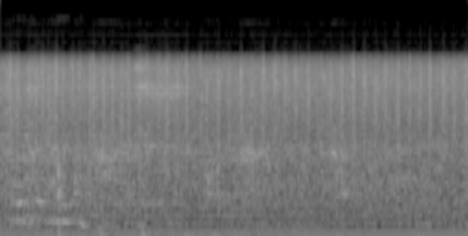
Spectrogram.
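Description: Steady low hum and hiss of room tone, with a faint distant voice in about the first second and a half.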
